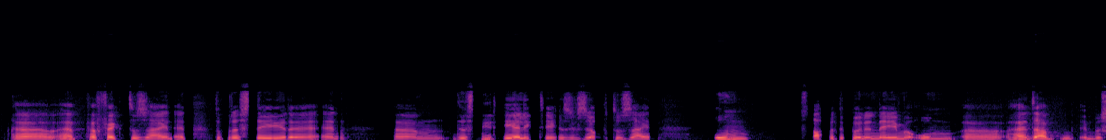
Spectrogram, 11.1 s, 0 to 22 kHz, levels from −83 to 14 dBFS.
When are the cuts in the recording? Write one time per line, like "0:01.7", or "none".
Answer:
none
